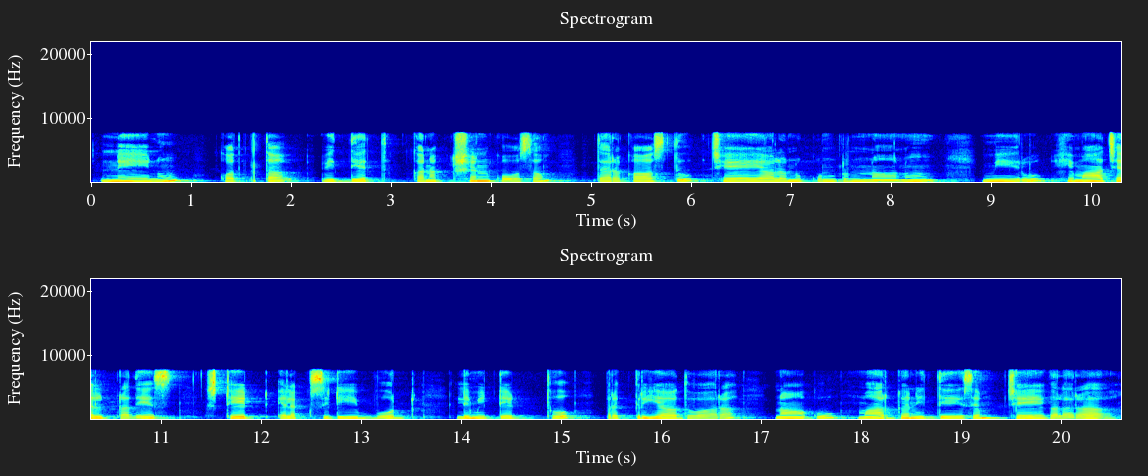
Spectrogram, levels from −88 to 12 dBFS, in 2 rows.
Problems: none marked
